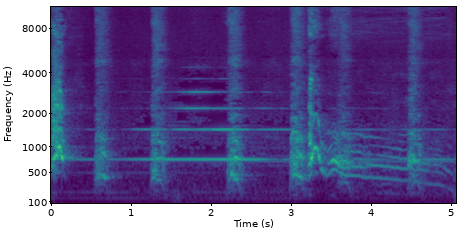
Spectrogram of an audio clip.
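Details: Pet dog freaking out and barking at tornado sirens in Coon Rapids; sharp barks about every half second to one second, with a drawn-out whine-like bark, over a steady siren tone.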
